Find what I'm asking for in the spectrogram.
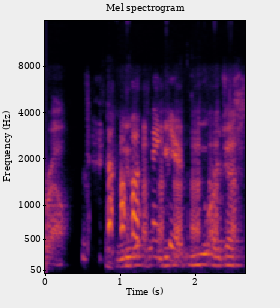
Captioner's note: laughing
